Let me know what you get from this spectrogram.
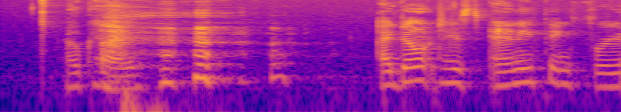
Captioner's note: laughing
